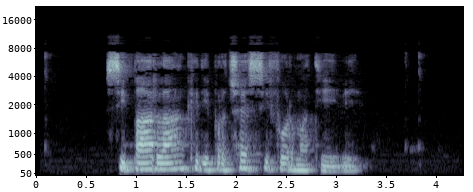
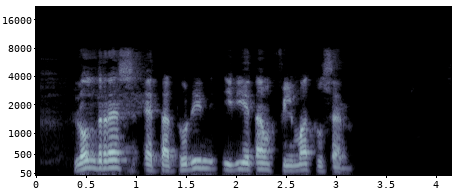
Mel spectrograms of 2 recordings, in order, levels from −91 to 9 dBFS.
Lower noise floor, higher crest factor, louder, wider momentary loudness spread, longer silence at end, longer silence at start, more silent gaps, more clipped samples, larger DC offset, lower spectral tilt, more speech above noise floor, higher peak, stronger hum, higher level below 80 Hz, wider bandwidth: second, -72 dBFS vs under -90 dBFS; about the same, 20 dB vs 20 dB; first, -18 LUFS vs -26 LUFS; about the same, 11 LU vs 10 LU; about the same, 1 s vs 1.05 s; first, 0.7 s vs 0.4 s; neither; neither; neither; second, -4 dB/octave vs -5.5 dB/octave; second, 53 dB vs over 65 dB; first, -2 dBFS vs -8 dBFS; neither; first, -58 dBFS vs -68 dBFS; first, 10.5 kHz vs 8.2 kHz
